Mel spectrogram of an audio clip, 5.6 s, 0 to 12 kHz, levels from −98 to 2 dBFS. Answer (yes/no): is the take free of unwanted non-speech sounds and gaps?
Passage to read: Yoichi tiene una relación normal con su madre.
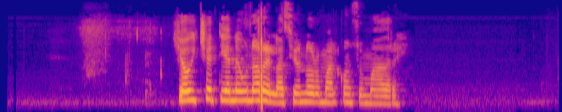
yes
